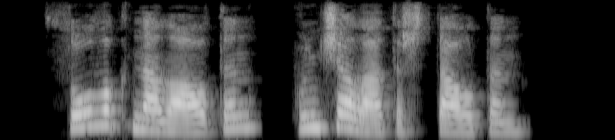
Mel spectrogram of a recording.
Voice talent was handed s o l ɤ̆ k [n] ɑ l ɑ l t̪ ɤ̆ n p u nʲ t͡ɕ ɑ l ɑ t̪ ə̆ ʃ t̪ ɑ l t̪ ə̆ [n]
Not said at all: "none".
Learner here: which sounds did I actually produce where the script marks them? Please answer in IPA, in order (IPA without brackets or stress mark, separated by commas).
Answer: n, n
